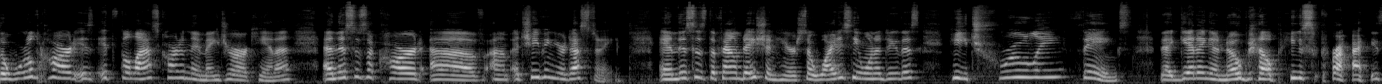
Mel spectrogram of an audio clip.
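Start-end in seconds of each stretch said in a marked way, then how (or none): 9.5-13.8 slow speech, laughing through the words. Reading tarot cards for someone, laughing while talking. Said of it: "I can't say this without laughing".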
